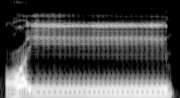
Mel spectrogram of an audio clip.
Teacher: اس کو موٹا بھی کرنا اور لمبا بھی کرنا ہے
